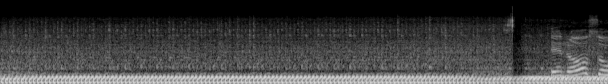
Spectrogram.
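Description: Turbocharged Honda Civic D16 four-cylinder idling steadily while it is run to burp air out of the cooling system through a funnel on the radiator neck. The sound breaks briefly about five seconds in, then the idle carries on.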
